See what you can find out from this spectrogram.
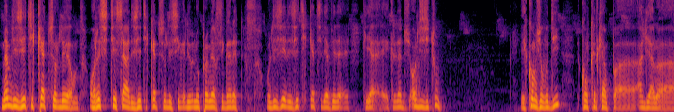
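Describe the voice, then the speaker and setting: A Mauritanian novelist, whose first language is Arabic, answers interview questions in a thoughtful way, often pausing and restarting his sentences. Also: fairly high pitch, creaky, dark tone, husky. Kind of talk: reflective radio interview answers.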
